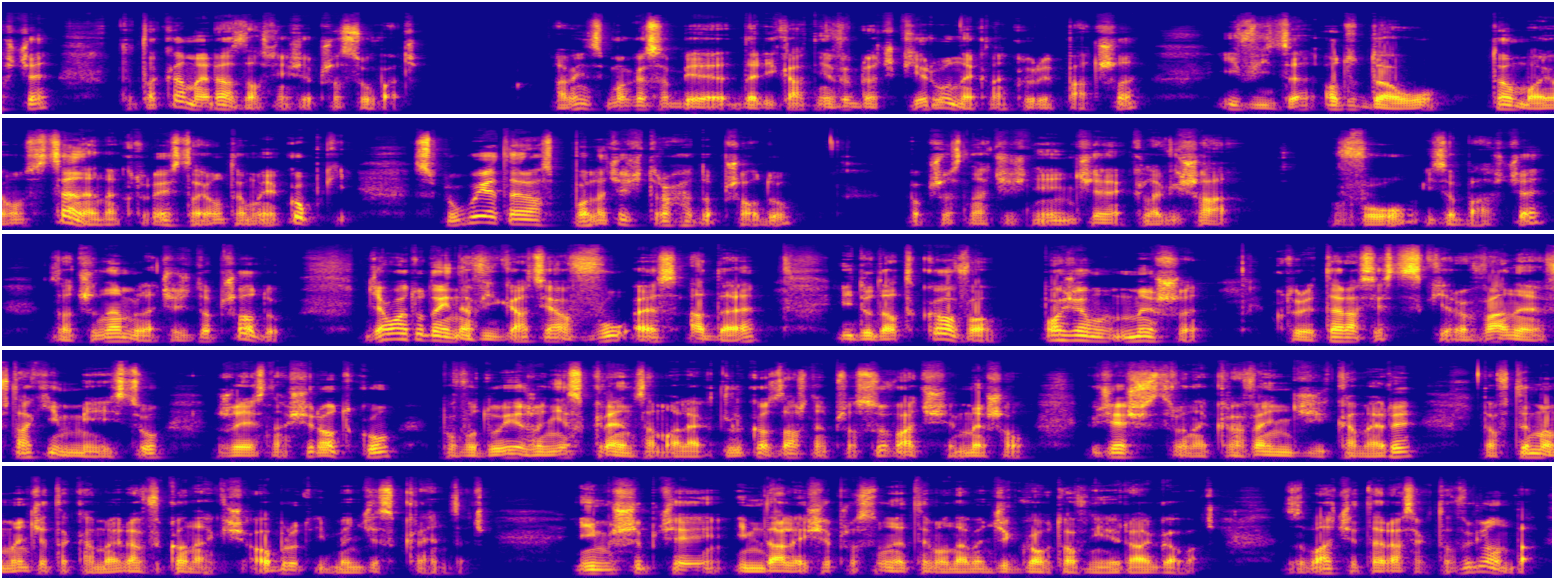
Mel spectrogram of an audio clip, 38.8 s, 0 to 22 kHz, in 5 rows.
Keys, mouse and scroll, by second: 13.0 w, 13.4 w, 13.6 w, 15.6 w, 15.9 w.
